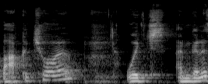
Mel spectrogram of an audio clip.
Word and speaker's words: bakuchiol: it's got these ingredients that I can't even pronounce one is called bakachoil which I'm gonna spell it you can help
